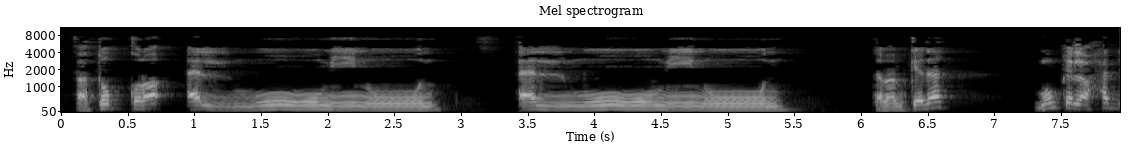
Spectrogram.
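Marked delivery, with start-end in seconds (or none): 1.0-5.3 المؤمنون said slowly, the hamza turned into a long waw: al-muu-minuun; المؤمنون spoken very slowly, no glottal stop, long uu; slow pronunciation demo. Shown as a demonstration. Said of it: "فيه إبدال الهمز الساكن بواو مادية".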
